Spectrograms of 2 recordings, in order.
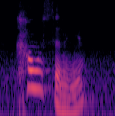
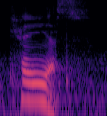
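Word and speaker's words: chaos: 케이스라는 말 들어봤어요 아니요 카오스는 아 들어왔어 카 예 그러니까 케인데 이거를 일본식으로 발음하면 카오스 그래서 이제 그 뭐냐면 그 그거의 형용사형 어 케이오틱 모션 아시겠죠음 카오스가 아니고요 케이어스 알겠죠 카스 아니 틀렸어 예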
